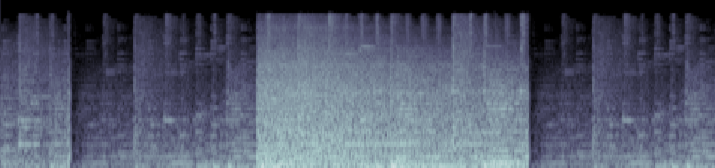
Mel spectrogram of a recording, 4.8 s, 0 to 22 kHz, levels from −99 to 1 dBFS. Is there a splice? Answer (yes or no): no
